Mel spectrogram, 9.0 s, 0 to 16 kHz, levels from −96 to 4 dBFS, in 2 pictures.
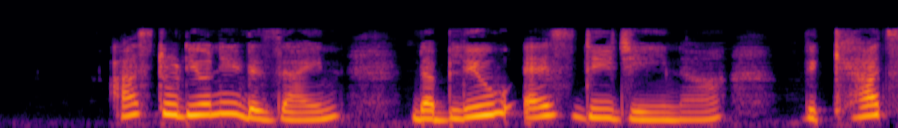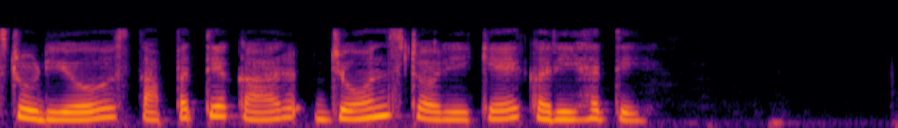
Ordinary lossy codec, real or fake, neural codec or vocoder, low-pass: MP3, 48 kbps; real; none; 7.2 kHz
